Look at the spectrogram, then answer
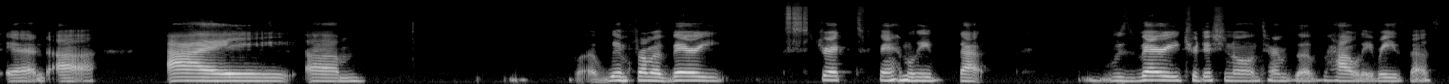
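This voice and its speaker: A woman from the United States, a guest lawyer, answering interview questions slowly and hesitantly over a video call. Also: on the low side, little pitch movement, vocal fry, no echo, muffled recording. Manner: slow, hesitant, many ums.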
